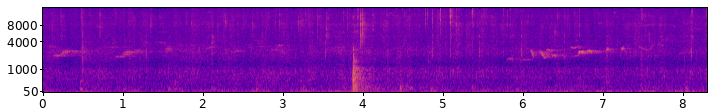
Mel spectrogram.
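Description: Faint footsteps on a stone-paved lane, with birds chirping softly near the start and again near the end. A single sharp knock about four seconds in is the loudest sound.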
